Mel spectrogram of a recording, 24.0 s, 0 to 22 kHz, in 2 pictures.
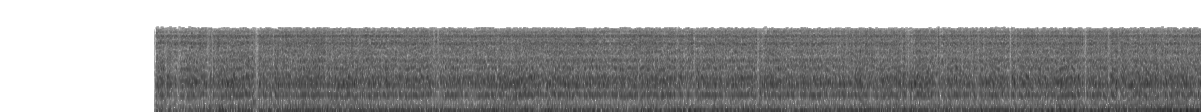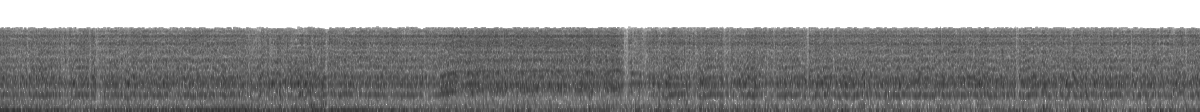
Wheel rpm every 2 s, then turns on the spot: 160, 160, 160, 160, 160, 160, 160, 160, 170, 200, 170, 160.
none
